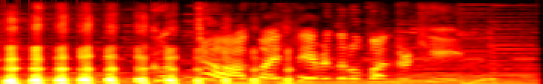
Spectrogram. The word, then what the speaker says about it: Wunderkind: Good dog, my favorite little wunderkind. Wonderkind.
